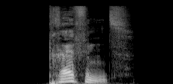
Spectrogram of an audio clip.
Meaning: genitive singular of Treffen
- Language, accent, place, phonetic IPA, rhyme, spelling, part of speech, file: German, Germany, Berlin, [ˈtʁɛfn̩s], -ɛfn̩s, Treffens, noun, De-Treffens.ogg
